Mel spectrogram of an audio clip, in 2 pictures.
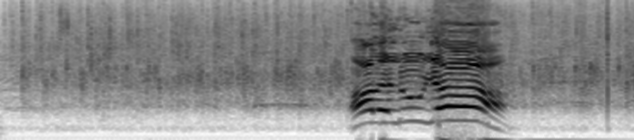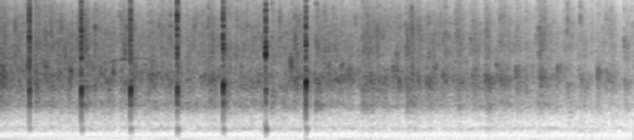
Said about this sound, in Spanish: Un aplauso al Señor.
